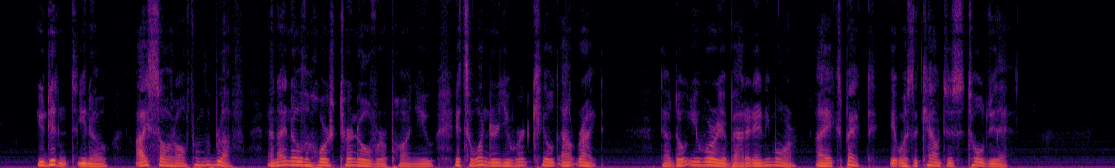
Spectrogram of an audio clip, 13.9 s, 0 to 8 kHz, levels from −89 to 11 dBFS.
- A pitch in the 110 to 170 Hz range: Yes, low, 135 Hz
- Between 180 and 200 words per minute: Yes, average, 185 wpm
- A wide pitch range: No, average, 4.5 semitones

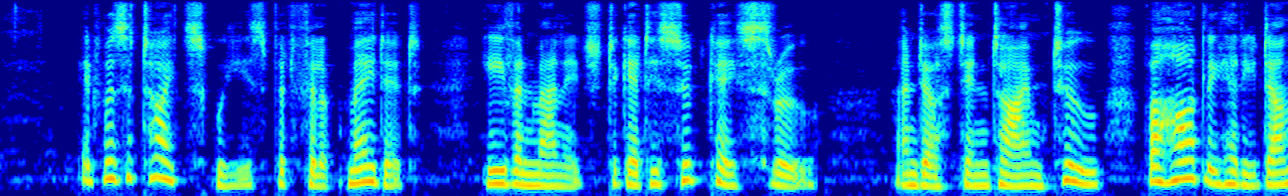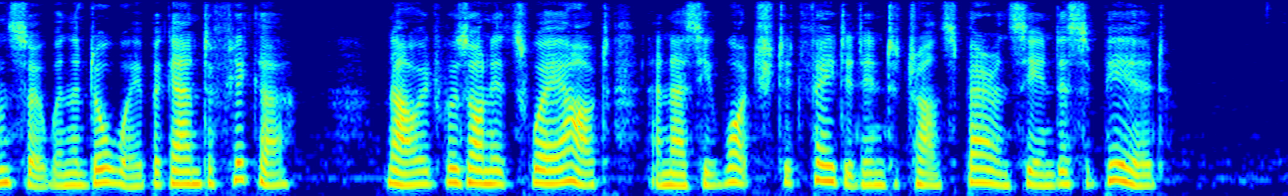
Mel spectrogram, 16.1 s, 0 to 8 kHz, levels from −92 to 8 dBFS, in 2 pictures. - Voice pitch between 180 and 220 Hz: Yes, high, 190 Hz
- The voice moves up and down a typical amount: Yes, average, 3.9 semitones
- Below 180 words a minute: No, average, 190 wpm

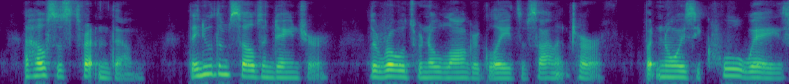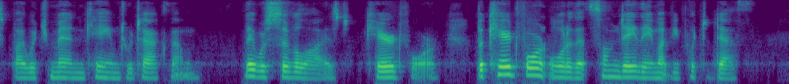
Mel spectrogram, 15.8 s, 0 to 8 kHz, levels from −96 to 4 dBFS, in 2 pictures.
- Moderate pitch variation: Yes, average, 3.8 semitones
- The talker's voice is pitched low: No, medium, 165 Hz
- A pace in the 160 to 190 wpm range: Yes, average, 180 wpm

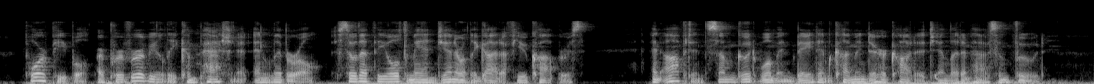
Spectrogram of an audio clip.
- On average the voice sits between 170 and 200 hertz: No, low, 105 Hz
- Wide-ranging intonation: No, average, 3.9 semitones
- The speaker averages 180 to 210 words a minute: Yes, average, 185 wpm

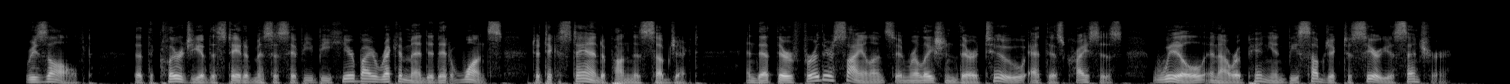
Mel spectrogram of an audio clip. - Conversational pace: Yes, average, 165 wpm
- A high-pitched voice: No, very low, 95 Hz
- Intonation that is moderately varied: No, wide, 7.1 semitones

